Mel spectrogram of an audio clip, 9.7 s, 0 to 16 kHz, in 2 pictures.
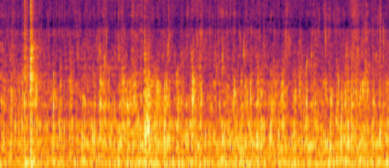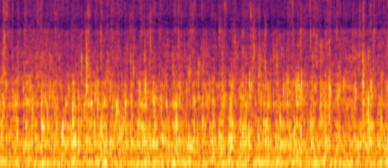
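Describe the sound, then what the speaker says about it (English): A pot of turnip greens with dumplings at a low boil, giving steady soft bubbling and gurgling that stays even and continuous throughout, close and moderately quiet with no talk. "Now we're going to let this simmer, or not simmer, but a low boil for about 12 to 15 minutes."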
